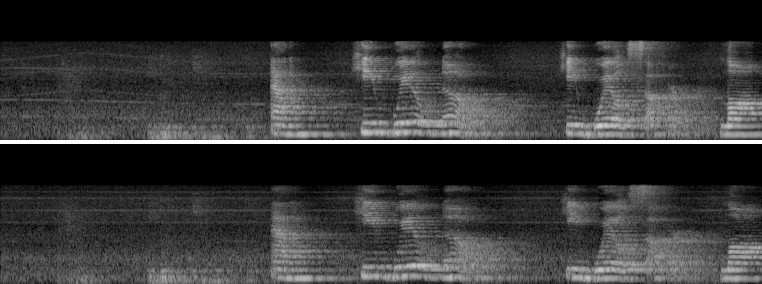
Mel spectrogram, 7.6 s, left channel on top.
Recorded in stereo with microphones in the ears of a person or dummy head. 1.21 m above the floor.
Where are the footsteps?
35° left (ahead or behind), 1.5 m; by 2.6 s 35° right (ahead or behind), 2.5 m.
